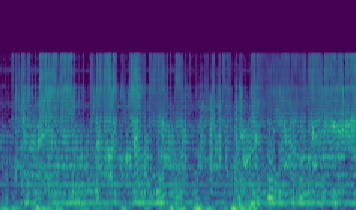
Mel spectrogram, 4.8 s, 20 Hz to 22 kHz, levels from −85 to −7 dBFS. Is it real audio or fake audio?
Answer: fake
